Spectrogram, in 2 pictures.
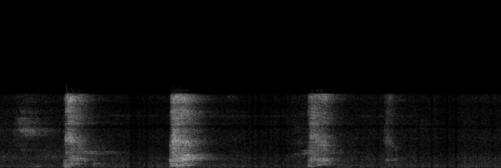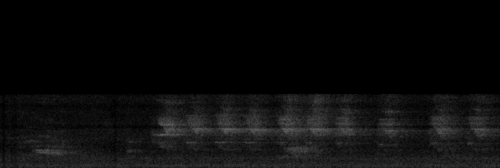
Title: Kittie kitten has cough,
